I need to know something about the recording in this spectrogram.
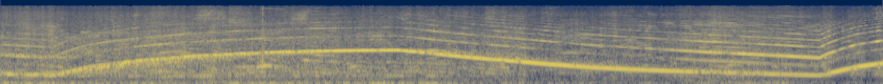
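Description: Ambulance siren in slow wail mode: the pitch climbs for about two seconds, falls back for about two, and starts climbing again at the end, over a low rumble.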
